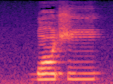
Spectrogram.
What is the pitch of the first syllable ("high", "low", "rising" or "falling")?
high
